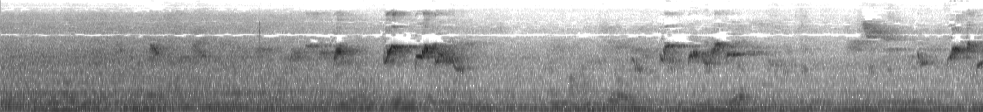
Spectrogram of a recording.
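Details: Red-whiskered bulbul showing its contest fighting style: scattered loud, clear, slurred whistled notes in short groups, with faint voices and low rumble behind.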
